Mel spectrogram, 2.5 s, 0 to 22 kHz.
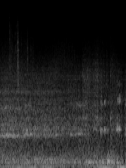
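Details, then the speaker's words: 2001 PT Cruiser at about 15 mph with toe-in out: road rumble with short tire chirps and barks when jerking left after turning right; tire squeal from toe misalignment. "Since the towin is out, it really wants to go when you go right or the tires actually bark when I dodge left."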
